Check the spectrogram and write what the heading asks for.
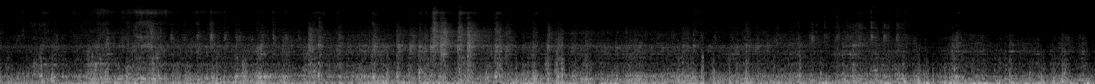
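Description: Express passenger train running at speed, heard from the coach: a steady rumble of wheels on the rails, with a few sharper clatters about four seconds in.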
